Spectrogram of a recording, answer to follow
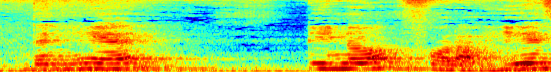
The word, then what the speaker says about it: Ctenophora: Then here टीनोफोरा. Here C is silent, here C is also silent.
